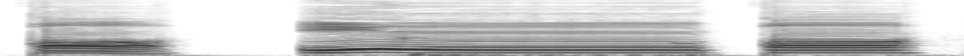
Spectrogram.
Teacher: kena bagi pangkal lidah terangkat. Itulah yang dinamakan isti'la. Sifat yang ada pada huruf qaf.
